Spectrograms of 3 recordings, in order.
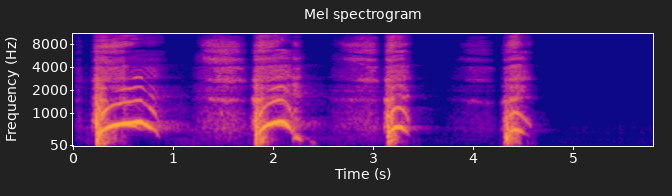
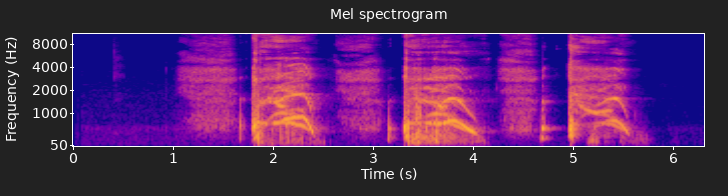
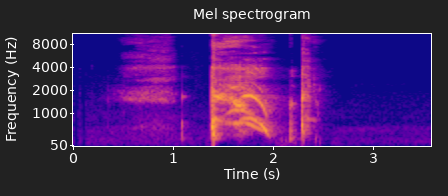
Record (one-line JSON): {"exhalation_length": "5.8 s", "exhalation_amplitude": 32768, "exhalation_signal_mean_std_ratio": 0.47, "three_cough_length": "6.3 s", "three_cough_amplitude": 32768, "three_cough_signal_mean_std_ratio": 0.51, "cough_length": "3.6 s", "cough_amplitude": 32768, "cough_signal_mean_std_ratio": 0.36, "survey_phase": "beta (2021-08-13 to 2022-03-07)", "age": "18-44", "gender": "Female", "wearing_mask": "No", "symptom_cough_any": true, "symptom_runny_or_blocked_nose": true, "symptom_fatigue": true, "symptom_fever_high_temperature": true, "symptom_headache": true, "symptom_onset": "10 days", "smoker_status": "Never smoked", "respiratory_condition_asthma": false, "respiratory_condition_other": false, "recruitment_source": "REACT", "submission_delay": "1 day", "covid_test_result": "Positive", "covid_test_method": "RT-qPCR", "covid_ct_value": 31.2, "covid_ct_gene": "N gene", "influenza_a_test_result": "Negative", "influenza_b_test_result": "Negative"}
